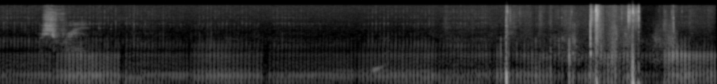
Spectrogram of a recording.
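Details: Ricky the cat purring while going crazy for ham: a steady, low rumbling purr runs through most of the recording as a person talks to him, then sharp clicks and knocks break in near the end.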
